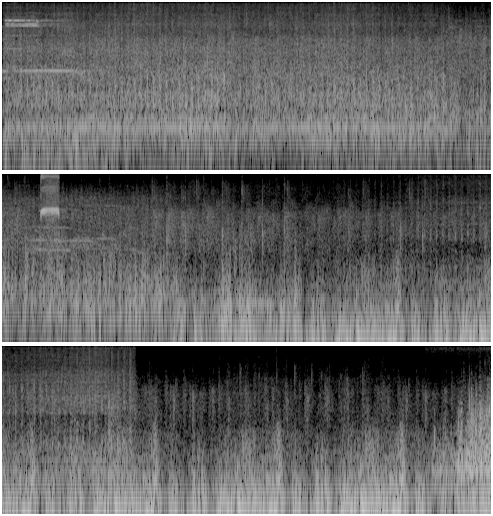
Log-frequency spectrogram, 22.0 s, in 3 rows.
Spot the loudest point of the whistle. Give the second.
8 s.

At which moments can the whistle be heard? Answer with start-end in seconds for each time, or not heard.
0.0-1.1, 7.8-8.3, 16.2-16.8.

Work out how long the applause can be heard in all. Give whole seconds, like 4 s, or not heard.
22 s.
